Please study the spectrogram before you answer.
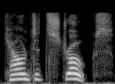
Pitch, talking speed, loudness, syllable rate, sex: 235 Hz, 155 wpm, -15 LUFS, 3.6 syllables/s, female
